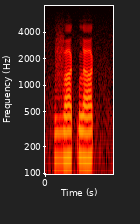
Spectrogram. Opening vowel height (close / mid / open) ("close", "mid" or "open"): open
